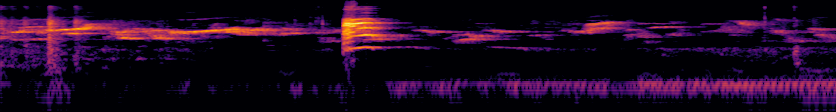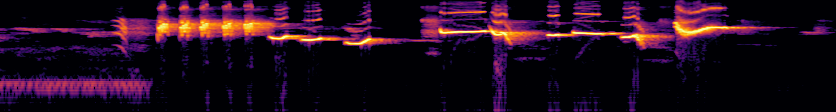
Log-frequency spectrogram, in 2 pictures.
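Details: Oriental magpie-robin song used to coax a silent bird into singing: soft warbled phrases, then a fast loud sequence of clipped chips and bright whistled slurs, with a low hum in the background.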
